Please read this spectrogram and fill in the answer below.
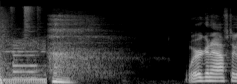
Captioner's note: sigh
